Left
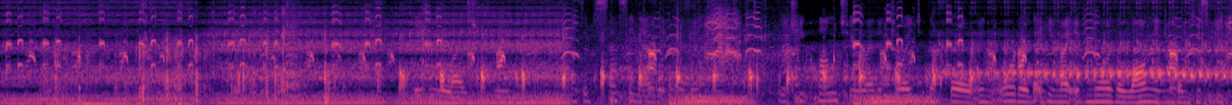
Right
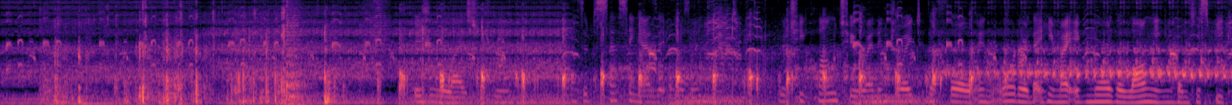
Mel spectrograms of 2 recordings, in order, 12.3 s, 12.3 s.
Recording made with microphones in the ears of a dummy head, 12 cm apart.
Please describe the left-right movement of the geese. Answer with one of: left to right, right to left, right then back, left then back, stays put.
stays put.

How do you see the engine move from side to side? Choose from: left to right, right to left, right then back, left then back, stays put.
stays put.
